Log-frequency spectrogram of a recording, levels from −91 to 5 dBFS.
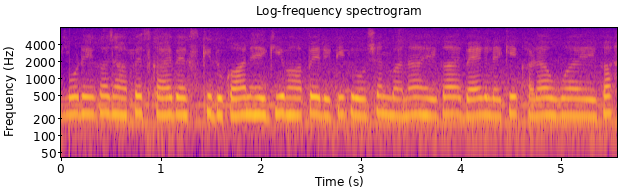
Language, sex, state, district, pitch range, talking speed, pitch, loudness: Hindi, female, Bihar, Sitamarhi, 225-240 Hz, 205 wpm, 230 Hz, -15 LUFS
